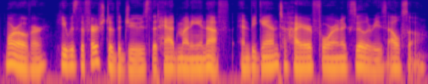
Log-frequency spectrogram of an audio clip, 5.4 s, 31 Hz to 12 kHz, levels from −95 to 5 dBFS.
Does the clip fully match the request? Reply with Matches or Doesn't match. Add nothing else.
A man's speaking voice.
Matches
